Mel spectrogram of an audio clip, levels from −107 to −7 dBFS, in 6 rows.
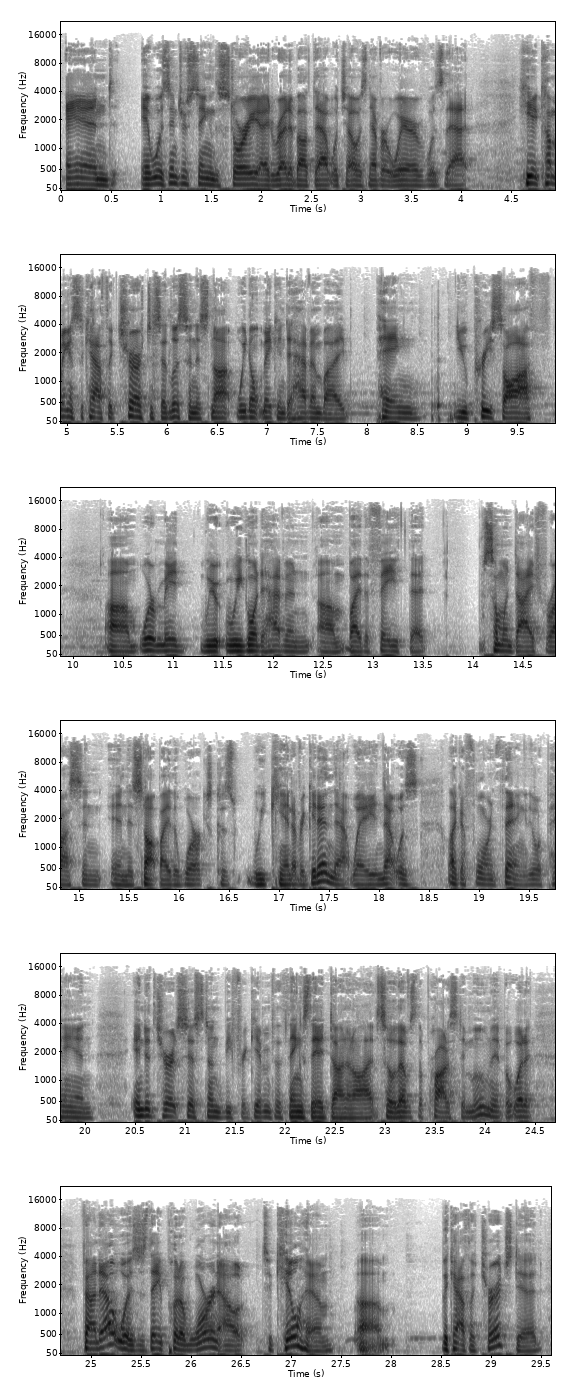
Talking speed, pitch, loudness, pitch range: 255 wpm, 125 Hz, -21 LUFS, 120-140 Hz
